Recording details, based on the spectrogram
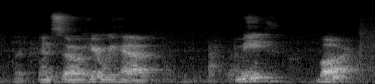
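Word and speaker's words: מדבר: And so here we have midbar. Instead of midvar, if I had no Dagesh here, midvar. Right? But there's a Dagesh in here.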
